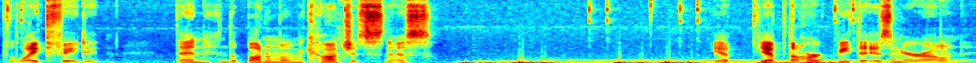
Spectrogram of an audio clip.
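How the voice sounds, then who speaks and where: Low-voiced man reading aloud casually. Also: animated, moderate pace. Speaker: streamer reading a visual novel aloud. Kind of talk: casual read-through with commentary. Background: game music, cicadas outside.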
